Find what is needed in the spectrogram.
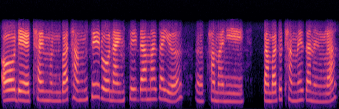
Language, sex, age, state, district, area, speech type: Bodo, female, 18-30, Assam, Chirang, urban, conversation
